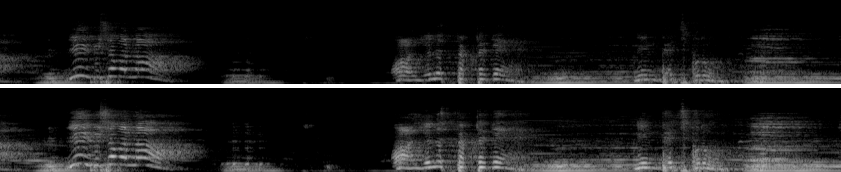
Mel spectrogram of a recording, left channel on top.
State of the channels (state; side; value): quieter; left; 9.5 dB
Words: ಆ ಇನ್ಸ್ಪೆಕ್ಟರ್ಗೆ ನೀನ್ ಬೆಚ್ಚಿಕೊಡು.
